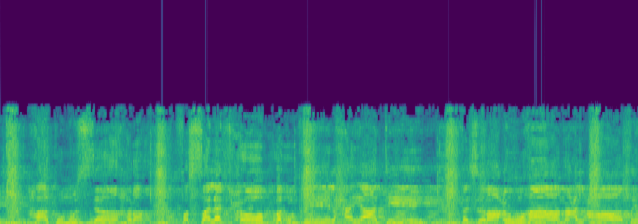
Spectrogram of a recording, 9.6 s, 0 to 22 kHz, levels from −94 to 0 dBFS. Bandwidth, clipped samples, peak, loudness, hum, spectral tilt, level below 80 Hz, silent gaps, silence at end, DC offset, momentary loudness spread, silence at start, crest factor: 12 kHz; under 0.1%; 0 dBFS; -11 LUFS; none; -3 dB/octave; -26 dBFS; none; 0 s; under 0.1%; 5 LU; 0 s; 12 dB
